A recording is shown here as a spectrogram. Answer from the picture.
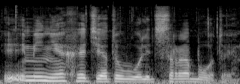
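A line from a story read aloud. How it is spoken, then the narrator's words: Sad. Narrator (Russian): грустно добавил я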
